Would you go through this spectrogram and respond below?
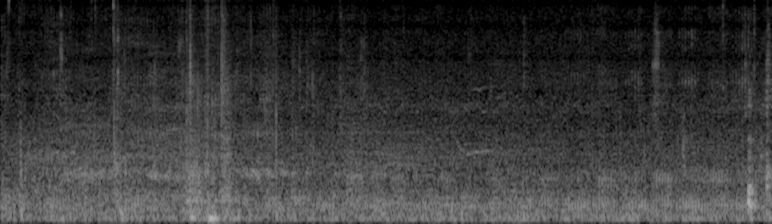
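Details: Domestic cat mother feeding her three-week-old kittens, purring continuously; deep, even rumble with a couple of soft bumps and faint rustling nearby.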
